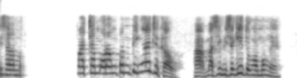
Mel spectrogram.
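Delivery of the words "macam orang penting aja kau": put-on high, sassy Manado accent. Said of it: "Mamanya masih bisa ngomong gini".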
